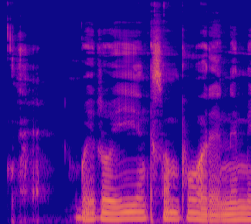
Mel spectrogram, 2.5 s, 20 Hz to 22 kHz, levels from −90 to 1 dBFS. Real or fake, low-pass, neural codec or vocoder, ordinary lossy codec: real; none; none; none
